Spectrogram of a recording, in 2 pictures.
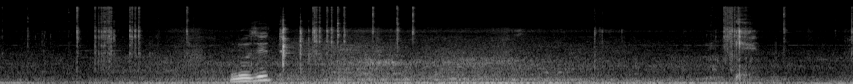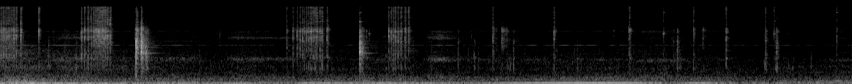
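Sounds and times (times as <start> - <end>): low steady rumble: 0.0 - 17.0
socket ratchet clicking and scraping: 0.2 - 2.2, 2.8 - 4.3, 7.1 - 10.1, 11.4 - 17.0.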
